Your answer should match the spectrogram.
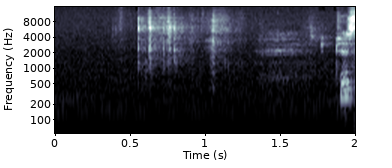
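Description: A few faint clicks and rustles of a gloved hand handling a plastic cup of paint, with a spoken word starting near the end.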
